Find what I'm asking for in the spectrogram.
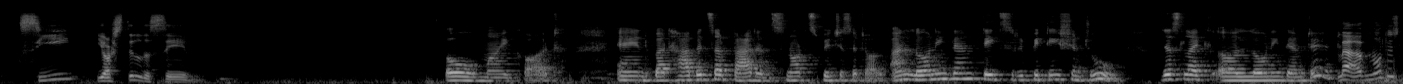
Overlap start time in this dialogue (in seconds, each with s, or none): none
